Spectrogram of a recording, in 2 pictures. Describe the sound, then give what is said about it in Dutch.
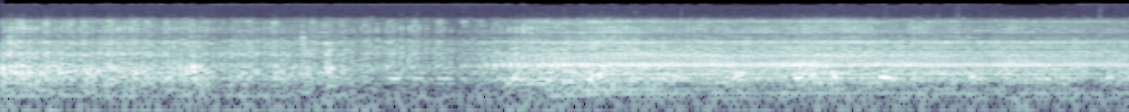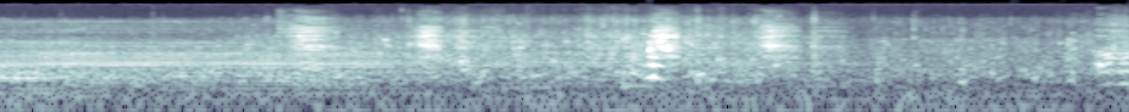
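A motorboat's engine is started and drones with a sustained mechanical hum as the boat sets off, joined partway through by splashing, rushing water bursts as it moves across the surface. “Motor aan en daar gaan we.”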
